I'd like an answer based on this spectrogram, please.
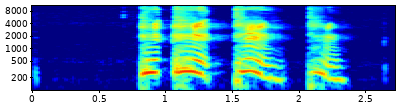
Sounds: Throat clearing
